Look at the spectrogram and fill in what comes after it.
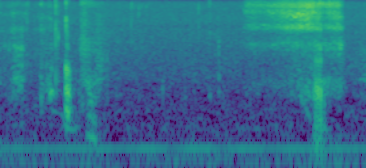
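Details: Sleeping Boston Terrier snoring; a low steady rumbling drone runs throughout, broken by two short snorting breaths, one near the start and one near the end, with a soft hiss of air between.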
